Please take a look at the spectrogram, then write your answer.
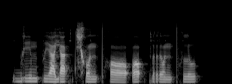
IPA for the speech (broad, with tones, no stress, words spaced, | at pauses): biː˥˩mpi˧a̯ja˥˩k̚t͡ɕʰo˧n pʰɔː˩˦ʔɔ˦˥ʔpro˧npʰlu˦˥k̚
